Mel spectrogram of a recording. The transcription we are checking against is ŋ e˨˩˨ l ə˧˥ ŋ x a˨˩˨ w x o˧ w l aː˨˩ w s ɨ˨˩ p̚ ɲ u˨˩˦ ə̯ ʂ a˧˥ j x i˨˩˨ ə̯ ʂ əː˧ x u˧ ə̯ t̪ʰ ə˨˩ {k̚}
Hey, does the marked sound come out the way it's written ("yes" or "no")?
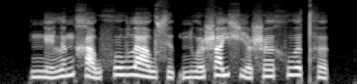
yes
